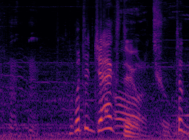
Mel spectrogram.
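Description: A man speaks in a mocking tone, close by.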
